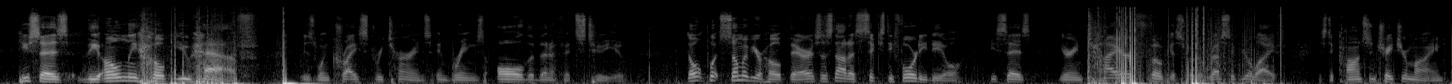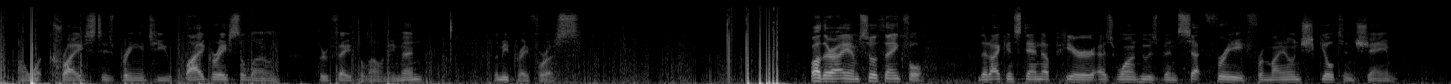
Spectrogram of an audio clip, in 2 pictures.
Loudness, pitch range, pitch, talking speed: -34 LUFS, 100-125 Hz, 110 Hz, 185 wpm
